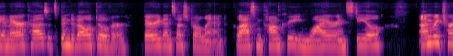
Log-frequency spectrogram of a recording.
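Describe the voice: Someone is doing plain reading aloud. The intonation is fairly even, and the background is quiet.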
